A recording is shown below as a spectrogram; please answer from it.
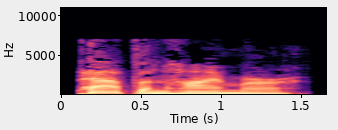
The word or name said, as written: pappenheimer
